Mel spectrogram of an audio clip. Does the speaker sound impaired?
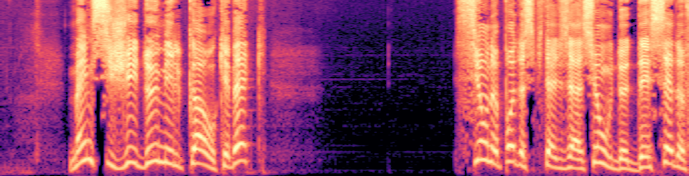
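No.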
